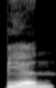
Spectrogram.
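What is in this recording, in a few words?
"bian", Mandarin Chinese, tone 1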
